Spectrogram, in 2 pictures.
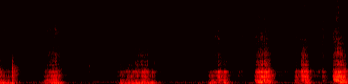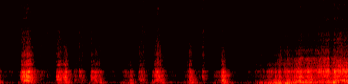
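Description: A wooden stylus scratches along the right edge of a flat black, wax-coated scratch art sheet to draw a snowy tree. Short, dry, raspy strokes come in an uneven rhythm with brief pauses between them. The clip ends in a longer, continuous scraping rub.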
